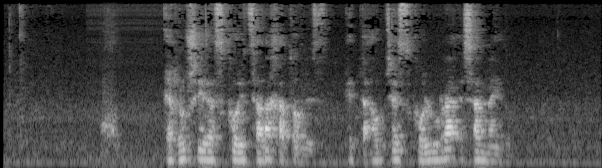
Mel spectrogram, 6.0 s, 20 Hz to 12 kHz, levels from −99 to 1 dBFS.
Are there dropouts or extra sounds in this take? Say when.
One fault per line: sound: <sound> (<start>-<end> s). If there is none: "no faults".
sound: bark (1.0-1.2 s)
